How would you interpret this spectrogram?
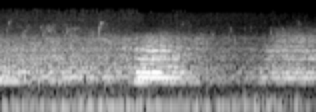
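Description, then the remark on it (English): A Metro North Harlem Line train rumbles past where the Appalachian Trail crosses the tracks near Pawling, New York. Its steady low roar is joined by a sustained horn blast that swells loudest in the middle before easing off, with faint rail clatter underneath. “Near Pawling, New York, the Appalachian Trail crosses the train tracks of the Metro North Harlem Line.”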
